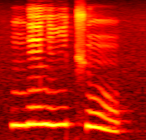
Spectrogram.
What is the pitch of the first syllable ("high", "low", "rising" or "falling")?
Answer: high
